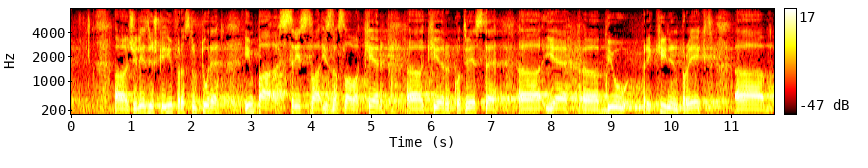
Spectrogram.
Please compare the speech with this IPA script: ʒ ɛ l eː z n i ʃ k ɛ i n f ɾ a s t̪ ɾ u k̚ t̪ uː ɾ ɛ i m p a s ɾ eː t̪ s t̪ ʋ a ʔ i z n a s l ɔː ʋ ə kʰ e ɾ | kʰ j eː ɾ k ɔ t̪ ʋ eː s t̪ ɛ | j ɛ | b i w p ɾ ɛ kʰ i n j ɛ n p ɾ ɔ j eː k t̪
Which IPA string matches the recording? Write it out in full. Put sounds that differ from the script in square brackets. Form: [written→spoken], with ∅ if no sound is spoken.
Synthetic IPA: ʒ ɛ l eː z n i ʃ k ɛ i n f ɾ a s t̪ ɾ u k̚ t̪ uː ɾ ɛ i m p a s ɾ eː t̪ s t̪ ʋ a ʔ i z n a s l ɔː ʋ [ə→a] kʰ e ɾ | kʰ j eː ɾ k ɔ t̪ ʋ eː s t̪ ɛ | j ɛ | b i w p ɾ ɛ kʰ i n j ɛ n p ɾ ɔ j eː k t̪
